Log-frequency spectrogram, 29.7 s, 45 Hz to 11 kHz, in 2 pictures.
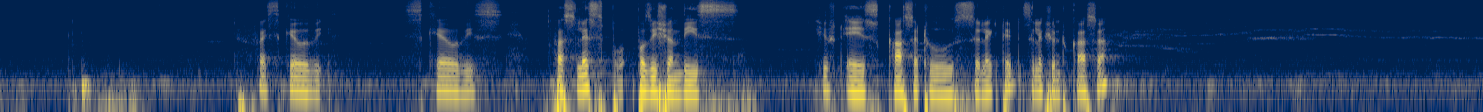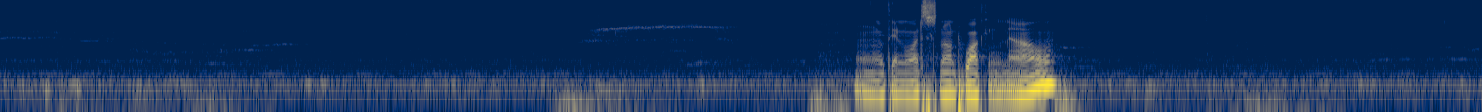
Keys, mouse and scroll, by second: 0.7 KP_Divide, 1.3 `, 2.9 s, 3.6 right click, 5.5 KP_Divide, 6.4 scroll up 1, 6.9 `, 11.3 click, 11.6-12.1 scroll down 1, 15.0 scroll up 1, 20.9 s, 27.0 g.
